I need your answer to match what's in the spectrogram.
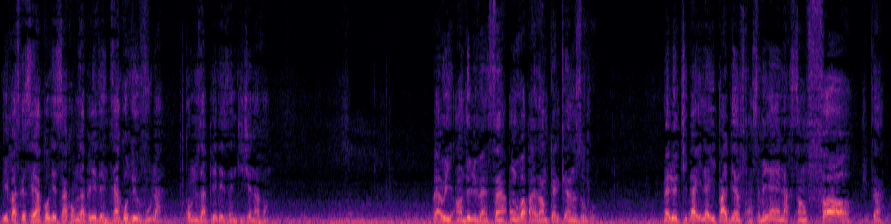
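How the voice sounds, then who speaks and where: With a fairly low voice and a brisk pace, a man from Cameroon rants sarcastically to viewers while on the road in a vehicle, peppering them with rhetorical questions. The background is noisy.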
